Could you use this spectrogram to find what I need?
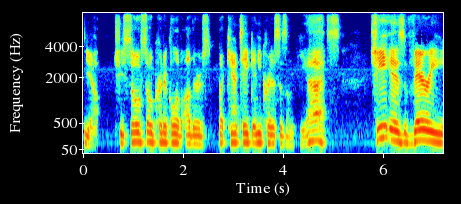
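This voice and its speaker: This man has an ordinary speaking voice, fairly high in pitch, with fairly even intonation and a fairly slow pace. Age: 30s. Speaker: livestreamer reacting to reality show drama. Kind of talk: casual livestream commentary.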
